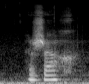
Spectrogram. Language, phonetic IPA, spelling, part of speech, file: Belarusian, [ʐax], жах, noun, Be-жах.ogg
- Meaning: horror, terror, fear, nightmare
